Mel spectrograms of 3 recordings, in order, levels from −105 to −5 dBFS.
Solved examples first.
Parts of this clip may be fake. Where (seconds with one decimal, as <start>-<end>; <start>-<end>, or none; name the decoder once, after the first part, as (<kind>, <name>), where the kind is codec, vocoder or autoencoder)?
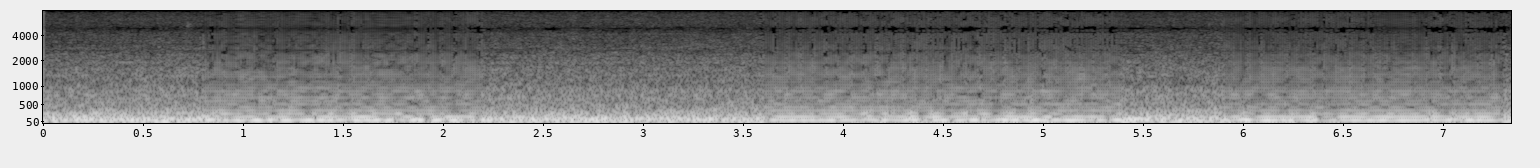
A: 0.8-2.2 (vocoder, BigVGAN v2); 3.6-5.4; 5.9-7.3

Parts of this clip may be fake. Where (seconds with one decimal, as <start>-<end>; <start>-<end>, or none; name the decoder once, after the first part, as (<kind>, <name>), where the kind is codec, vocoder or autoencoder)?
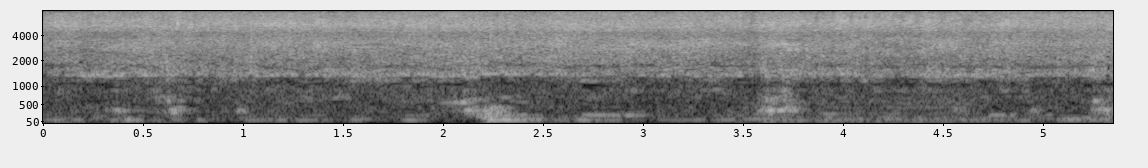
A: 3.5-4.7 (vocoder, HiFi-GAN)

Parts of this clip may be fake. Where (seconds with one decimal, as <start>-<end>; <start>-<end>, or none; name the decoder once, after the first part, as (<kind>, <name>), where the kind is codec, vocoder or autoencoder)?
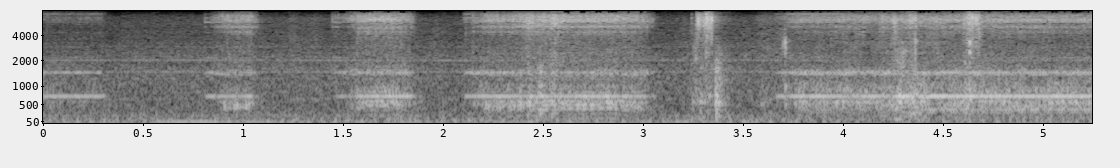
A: 4.0-4.5 (codec, HILCodec)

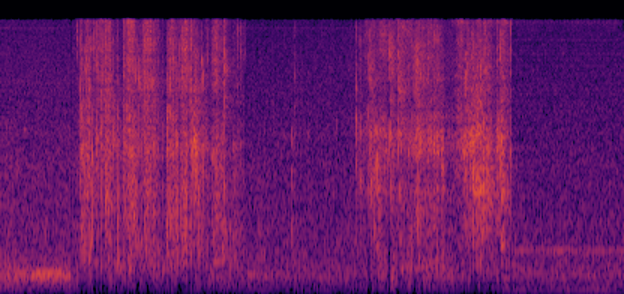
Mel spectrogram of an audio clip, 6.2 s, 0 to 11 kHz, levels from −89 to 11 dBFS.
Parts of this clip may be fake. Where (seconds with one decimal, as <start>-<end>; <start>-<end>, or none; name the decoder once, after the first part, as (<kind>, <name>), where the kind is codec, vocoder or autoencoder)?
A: 4.5-6.2 (vocoder, Vocos)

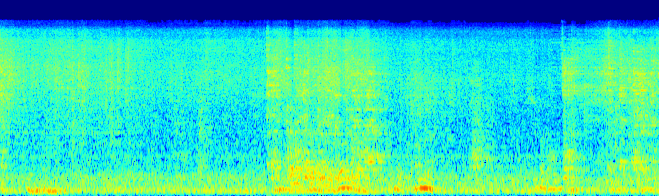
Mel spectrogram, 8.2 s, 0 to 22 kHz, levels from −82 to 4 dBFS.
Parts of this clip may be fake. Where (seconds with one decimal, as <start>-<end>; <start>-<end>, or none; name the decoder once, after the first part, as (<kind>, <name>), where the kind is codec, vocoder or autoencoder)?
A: 6.9-7.6 (codec, SNAC)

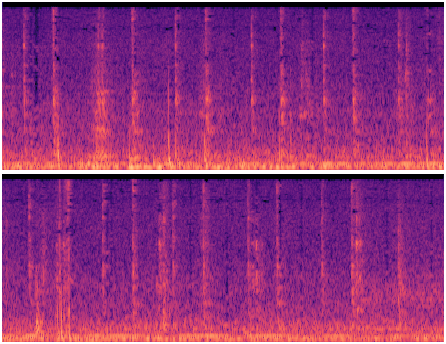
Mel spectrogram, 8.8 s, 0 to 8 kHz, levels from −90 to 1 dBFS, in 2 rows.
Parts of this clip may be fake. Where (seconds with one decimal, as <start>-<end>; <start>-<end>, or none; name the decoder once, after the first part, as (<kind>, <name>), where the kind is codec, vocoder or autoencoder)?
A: none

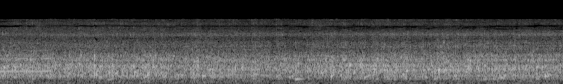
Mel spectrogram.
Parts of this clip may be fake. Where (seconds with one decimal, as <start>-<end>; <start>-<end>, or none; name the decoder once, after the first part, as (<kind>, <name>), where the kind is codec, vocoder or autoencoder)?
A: 1.8-2.7 (autoencoder, DAC-VAE)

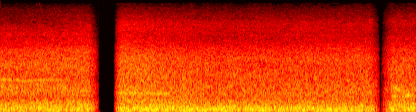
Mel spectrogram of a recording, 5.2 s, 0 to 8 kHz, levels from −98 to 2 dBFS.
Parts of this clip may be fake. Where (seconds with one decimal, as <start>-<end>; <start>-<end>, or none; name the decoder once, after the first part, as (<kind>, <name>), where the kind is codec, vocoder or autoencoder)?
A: 0.8-1.7 (vocoder, Vocos); 4.0-4.6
